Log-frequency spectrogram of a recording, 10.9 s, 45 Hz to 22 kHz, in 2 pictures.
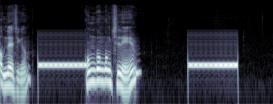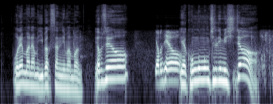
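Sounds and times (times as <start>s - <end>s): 
speech: 0.0s - 0.7s, 1.7s - 2.8s, 5.7s - 10.9s
telephone dial tone while a call is placed: 0.8s - 1.7s, 3.7s - 4.8s.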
